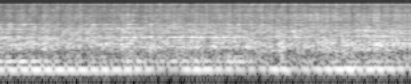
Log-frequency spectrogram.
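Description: Motorcycle engine running at an even, low pitch while riding slowly, heard from the rider's seat.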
